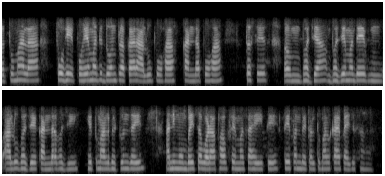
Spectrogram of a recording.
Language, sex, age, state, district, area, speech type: Marathi, female, 30-45, Maharashtra, Amravati, rural, conversation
